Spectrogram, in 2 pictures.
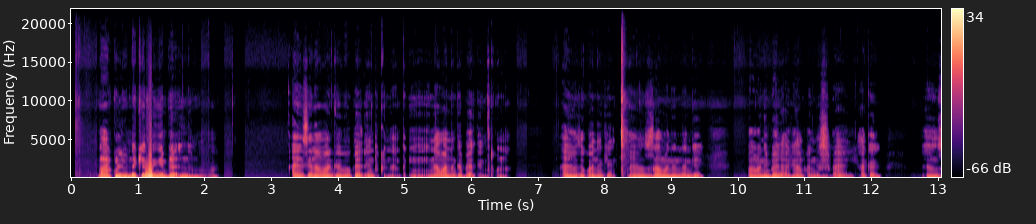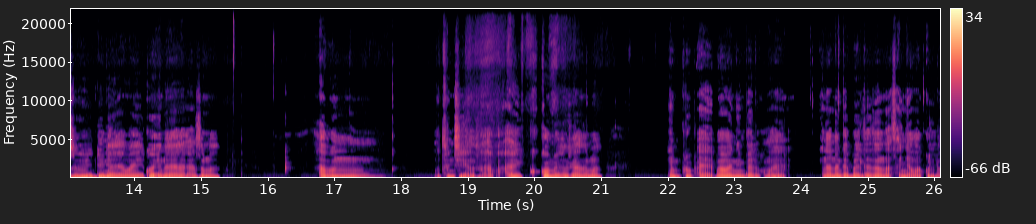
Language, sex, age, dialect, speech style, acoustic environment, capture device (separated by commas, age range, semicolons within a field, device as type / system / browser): Hausa, male, 18-24, Nigeria - Kano, happy; relaxed; focused, silence; nature; appliances, mobile / Linux / Chrome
